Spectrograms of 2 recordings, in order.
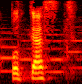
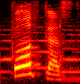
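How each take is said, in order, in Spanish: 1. El acento está en la segunda sílaba. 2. El acento está en la primera sílaba. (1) "Si no, se pronunciaría podcast" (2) "Podcast es una palabra grave... debe llevar la tilde en la O"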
